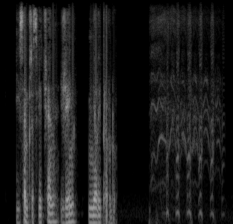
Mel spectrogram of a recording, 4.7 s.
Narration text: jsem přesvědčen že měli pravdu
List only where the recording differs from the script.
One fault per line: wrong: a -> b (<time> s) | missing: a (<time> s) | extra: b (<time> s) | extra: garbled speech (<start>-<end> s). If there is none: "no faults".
no faults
